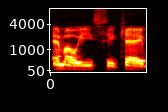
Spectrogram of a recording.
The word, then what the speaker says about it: Moeck: I mean, I have they're pronounced Mick, I think, but it's Moeck, Moeck or Mick.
